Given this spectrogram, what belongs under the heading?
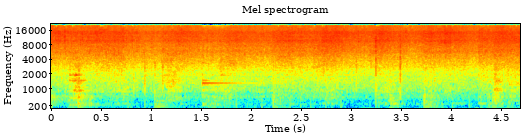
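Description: Garlic, ginger and large shards of red onion sauté in a pan with a steady close hiss, broken by occasional stirring clicks and scrapes, with no talk.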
